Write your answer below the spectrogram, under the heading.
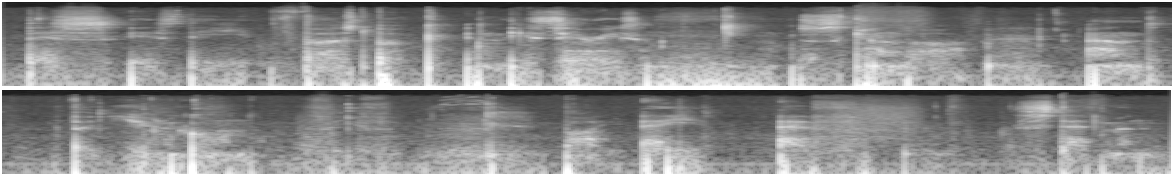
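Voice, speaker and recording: The speaker whispers very slowly, breaking often into long pauses. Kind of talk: ASMR book talk. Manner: whispered, soft-spoken.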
